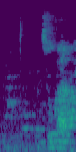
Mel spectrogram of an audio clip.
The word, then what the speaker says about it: Soekarno: Dari kata Soekarno yang di sini. Bacanya sama, penulisannya berbeda.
